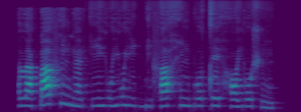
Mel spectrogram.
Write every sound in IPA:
l a˨ k͡p a˨˦ f ĩ˧ ɡ ɛ̃˨ k i˨˦ j u˧ j u˦ j i˧ ɡ͡b i˨ f a˨˦ h ĩ˦ ɡ͡b o˦ t e˦ h ɔ˧ j o˧ ʃ ĩ˨

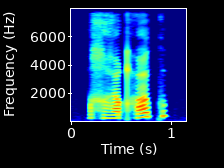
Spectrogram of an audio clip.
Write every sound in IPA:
χ a̤ y̯ qʰ u k

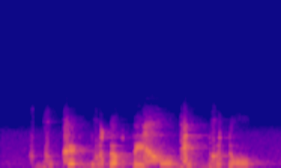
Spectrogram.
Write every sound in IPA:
d̪ u˦˨ k ɛ˧ ɡ͡b u˧ ɗ ʌ˨ k͡p e˦ x o˨ ɡ e˨ ɡ͡b ɯ˧ ɗ o˧

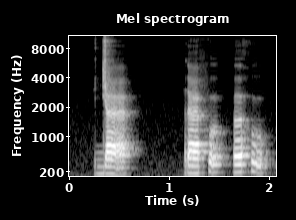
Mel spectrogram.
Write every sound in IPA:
ɟ æ | ɾ æ f ʊ | ə h u

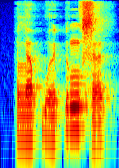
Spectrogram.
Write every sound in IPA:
l ɐ˨˥ p̚ w ɵ˨˥ t̚ ʊ˥ ŋ s ɐ˨˥ t̚

